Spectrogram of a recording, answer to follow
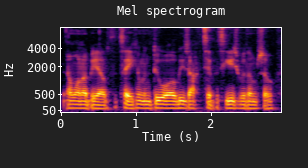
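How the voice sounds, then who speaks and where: A man's voice: low voice, monotone, rapid-fire, mellow. A man in his late twenties, hosting a podcast alone in a rambling, swear-heavy casual chat. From United Kingdom. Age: late 20s. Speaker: podcast host.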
